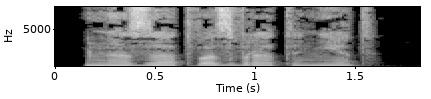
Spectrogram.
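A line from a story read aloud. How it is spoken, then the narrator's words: Muttering under breath. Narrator (Russian): пробормотала сзади Виола себе под нос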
